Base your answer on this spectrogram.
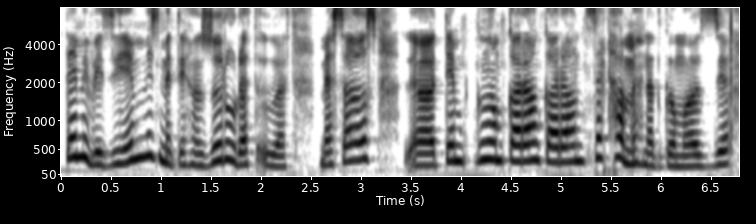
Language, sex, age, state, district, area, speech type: Kashmiri, male, 45-60, Jammu and Kashmir, Budgam, rural, spontaneous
